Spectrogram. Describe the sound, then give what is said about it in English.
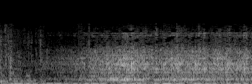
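A ship's engine runs with a steady, loud mechanical drone, a low rumble and broad churning noise, continuing without pauses and swelling slightly partway through. “You never saw such an engine in all your born days.”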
